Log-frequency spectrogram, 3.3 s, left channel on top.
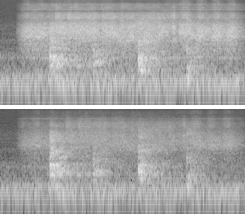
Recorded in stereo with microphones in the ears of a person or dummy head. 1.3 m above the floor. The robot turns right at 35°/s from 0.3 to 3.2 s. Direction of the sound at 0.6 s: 5° right (ahead or behind).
